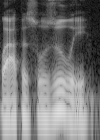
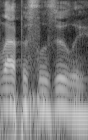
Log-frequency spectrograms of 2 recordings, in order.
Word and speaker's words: lapis lazuli: them up man well steven universe pronounces it lapis lazuli so if season if steven universe says it then it has to be true you know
